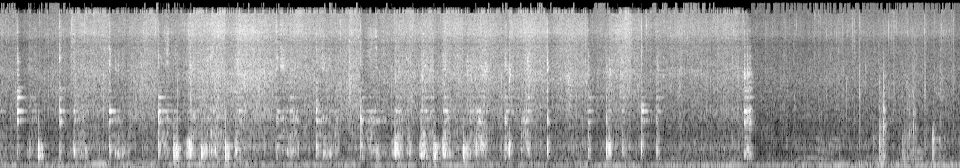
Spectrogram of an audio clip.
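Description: Snake gourd fries with egg in a pan, giving a constant loud sizzle. Close scraping stirs and clatters repeat through it, and the sizzle drops to a softer hiss near the end.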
